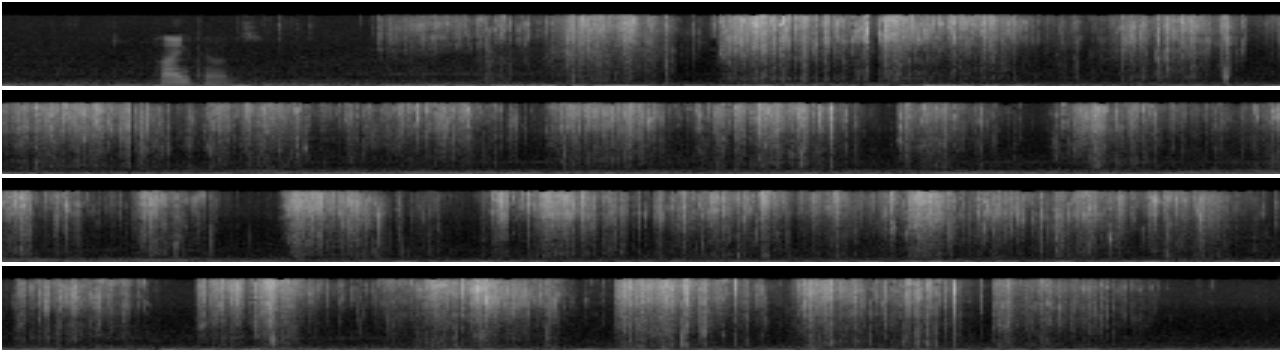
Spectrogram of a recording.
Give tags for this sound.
field-recording; mono; nature

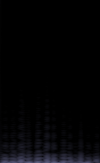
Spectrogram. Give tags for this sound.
loop; image

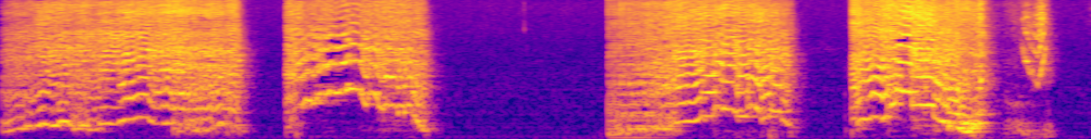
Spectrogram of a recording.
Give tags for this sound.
balloon; baloon

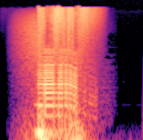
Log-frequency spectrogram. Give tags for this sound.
transition; effect; electric; swoosh

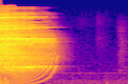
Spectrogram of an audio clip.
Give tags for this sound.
glass; knock; strange; weird

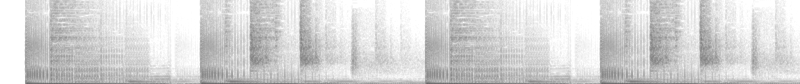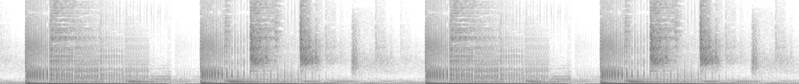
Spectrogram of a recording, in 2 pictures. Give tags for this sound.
percussion; loop; electronic

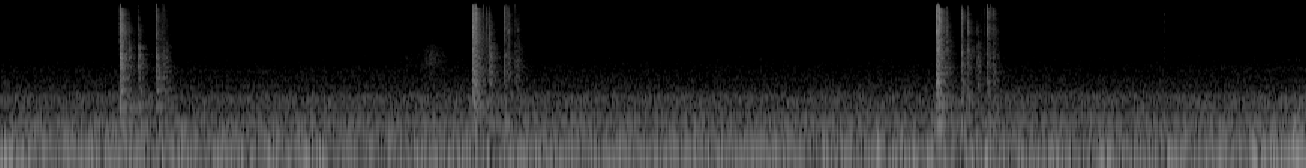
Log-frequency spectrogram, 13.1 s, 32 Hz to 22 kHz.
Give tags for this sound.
comb; drop; field-recording; H6; hotel

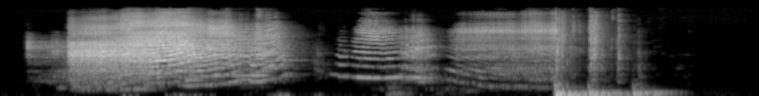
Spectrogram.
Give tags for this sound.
door; wood; close; creak

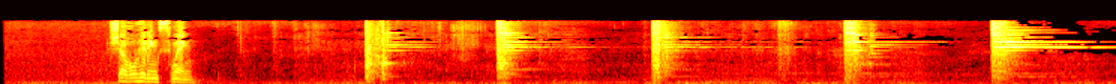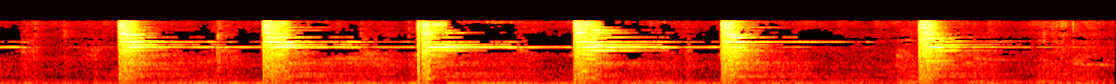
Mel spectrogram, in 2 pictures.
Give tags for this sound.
bang; banging; clang; clanging; hit; impact; iron; metal; metallic; ring; rod; shield; steel; strike; ting

